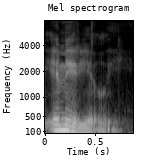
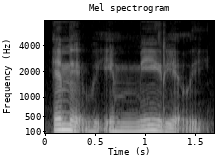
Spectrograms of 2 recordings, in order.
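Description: First: The m sound in the middle is short. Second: The m sound in the middle is held long. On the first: The speaker calls it wrong. "We don't say immediately" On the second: The speaker calls it right. "It's a geminate"

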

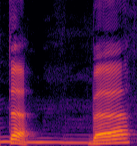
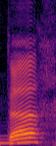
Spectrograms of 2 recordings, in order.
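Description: First: It is said slowly, each vowel pronounced separately. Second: It is said fast, the sounds joined together.

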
